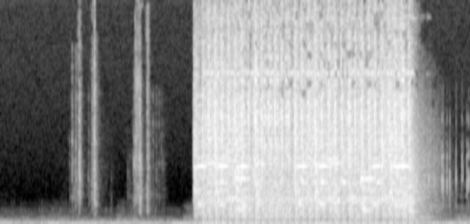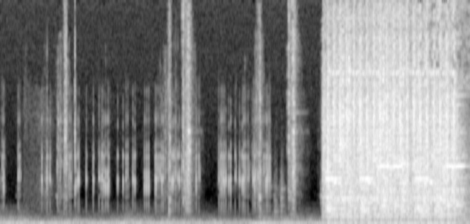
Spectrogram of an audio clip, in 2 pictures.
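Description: Shotgun fire in the space survival game Empyrion Galactic Survival, loud sustained bursts of blasts with a heavy low rumble, broken by a quieter stretch of scattered shots and crackling.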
